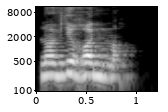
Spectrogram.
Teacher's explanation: When you say it pretty fast, like in a conversation with it, then just slightly pronounce the E, l'environnement.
